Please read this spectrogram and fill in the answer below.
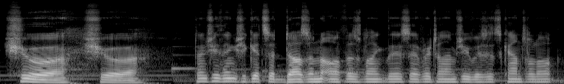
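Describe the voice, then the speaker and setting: A man's voice: medium pitch, fairly even intonation, normal speed, faint music behind, lightly acted. A man voicing a skeptical young male pony who teases his friend in a wry, doubtful way in an audio story. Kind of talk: audio story character dialogue.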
